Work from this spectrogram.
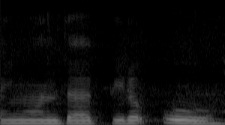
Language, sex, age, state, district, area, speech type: Manipuri, female, 60+, Manipur, Churachandpur, urban, read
